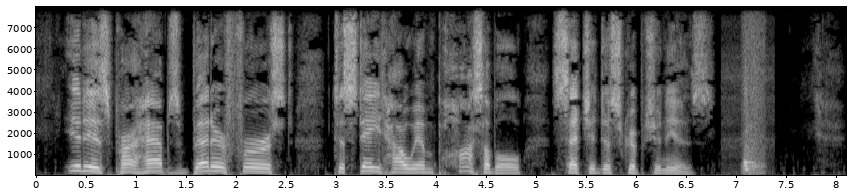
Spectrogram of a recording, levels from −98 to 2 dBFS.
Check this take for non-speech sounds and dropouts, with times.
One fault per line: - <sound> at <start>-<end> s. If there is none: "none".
- whoosh at 7.0-7.3 s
